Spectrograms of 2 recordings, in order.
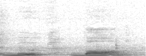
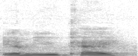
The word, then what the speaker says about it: mukbang: I looked it up and it's pronounced mukbang. Even though it's spelled M-U-K-B-A-N-G, it's mukbang.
